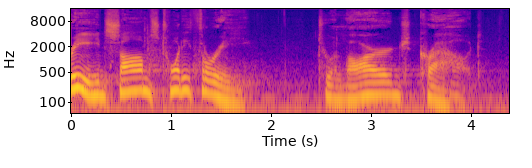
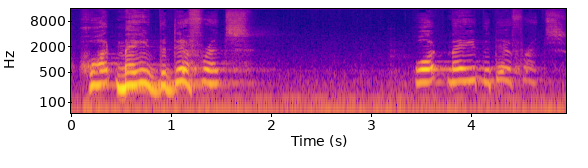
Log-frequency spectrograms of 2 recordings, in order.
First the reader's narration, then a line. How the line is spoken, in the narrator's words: Somebody in the back cried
